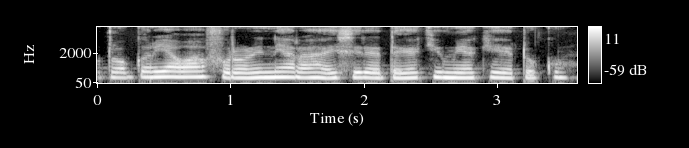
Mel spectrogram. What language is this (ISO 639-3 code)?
kik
